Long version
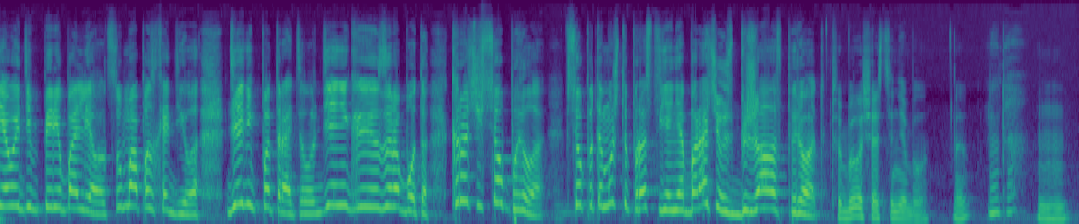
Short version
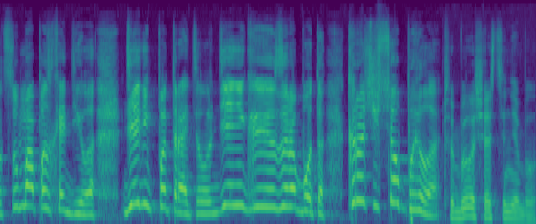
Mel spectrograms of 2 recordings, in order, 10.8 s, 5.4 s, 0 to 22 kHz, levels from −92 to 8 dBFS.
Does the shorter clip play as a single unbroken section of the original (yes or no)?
no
